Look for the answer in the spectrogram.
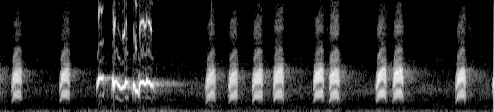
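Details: A female sooty-headed bulbul gives luring calls meant to attract males: one quick squeaky wavering phrase, then a string of short sharp chirps at uneven intervals.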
